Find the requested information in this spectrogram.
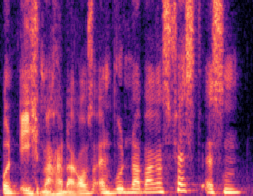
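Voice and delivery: an eager cook boasting of her mushrooms; delighted cook. Acted. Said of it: "freute sich die Köchin".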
